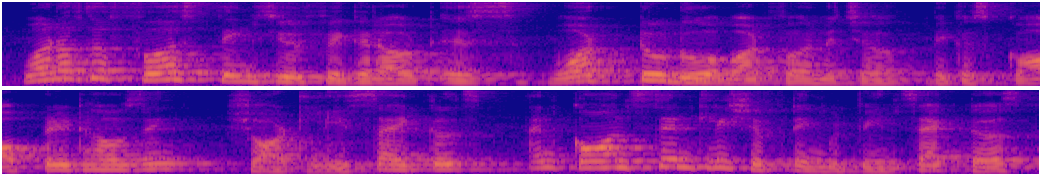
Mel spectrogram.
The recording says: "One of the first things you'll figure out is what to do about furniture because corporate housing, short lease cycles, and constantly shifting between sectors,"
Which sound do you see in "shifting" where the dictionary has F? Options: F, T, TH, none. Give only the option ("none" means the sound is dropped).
F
